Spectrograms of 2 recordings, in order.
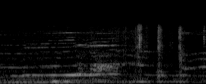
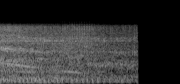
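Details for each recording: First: Honda Beat Street scooter CVT at idle: fast uneven metallic rattle that disappears when throttled; suspected worn roller housing or rollers, which were then replaced. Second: Honda Beat Street scooter with a rattling CVT noise at idle, after the roller housing and rollers were replaced: brief smooth even rev with no rattle or knock from the belt drive; noise gone, normal CVT revving.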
